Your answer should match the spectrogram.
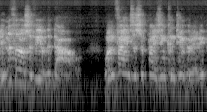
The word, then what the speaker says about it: Dao: But in the philosophy of the Dao, one finds a surprising contemporary perspective. The word Dao, properly pronounced Dao, has lent its name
